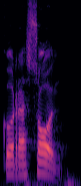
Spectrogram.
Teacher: Je vais donc accentuer sur le O final.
